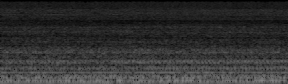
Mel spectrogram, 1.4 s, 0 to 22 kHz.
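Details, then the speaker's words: 1969 Ford F100 heater blower motor switched on after bridging a blown fuse with gum wrapper foil: even continuous mid-pitched hum, no rattle or surging; blower runs properly, showing the fuse was the fault. "So I've got the heater blower motor on. I'm watching the fuse. You're watching it with me. Kind of nervous. Hey, motor came on."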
